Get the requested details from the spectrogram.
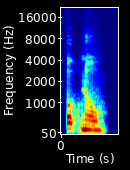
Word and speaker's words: Hucknall: Well, first of all, let's get this pronunciation of Hucknall right. So would you like to hear the absolute gold standard of I'd love nothing more. – Hit how the locals pronounce it. So it's Hucknall.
